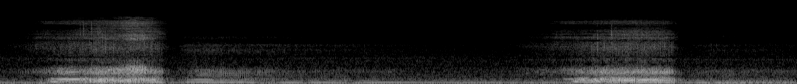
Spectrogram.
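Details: Loud rumbling inward snores about four seconds apart over steady background hum during ordinary sleep, recorded with the SnoreLab smartphone app.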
